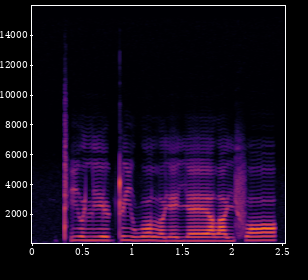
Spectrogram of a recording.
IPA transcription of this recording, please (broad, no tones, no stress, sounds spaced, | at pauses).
tʼ i ʊ̯ lʲ eː ʈ i w o lˠ j e j ɛː lˠ ɐ j f ɔ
